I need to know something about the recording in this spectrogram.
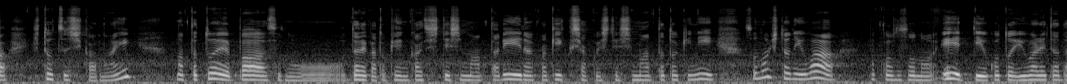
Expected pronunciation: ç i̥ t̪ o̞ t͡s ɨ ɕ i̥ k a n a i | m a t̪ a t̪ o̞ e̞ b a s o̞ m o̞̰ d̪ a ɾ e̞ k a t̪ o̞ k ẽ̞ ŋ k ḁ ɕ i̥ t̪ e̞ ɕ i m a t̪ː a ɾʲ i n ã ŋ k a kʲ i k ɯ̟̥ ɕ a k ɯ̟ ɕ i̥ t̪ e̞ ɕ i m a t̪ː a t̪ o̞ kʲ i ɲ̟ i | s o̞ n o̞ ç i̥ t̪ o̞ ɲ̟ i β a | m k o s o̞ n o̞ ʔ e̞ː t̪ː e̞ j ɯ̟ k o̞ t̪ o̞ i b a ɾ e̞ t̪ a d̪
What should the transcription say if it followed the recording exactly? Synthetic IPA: ç i̥ t̪ o̞ t͡s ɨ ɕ i̥ k a n a i | m a t̪ a t̪ o̞ e̞ b a s o̞ n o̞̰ d̪ a ɾ e̞ k a t̪ o̞ k ẽ̞ ŋ k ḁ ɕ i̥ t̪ e̞ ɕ i m a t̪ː a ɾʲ i n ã ŋ k a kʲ i k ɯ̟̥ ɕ a k ɯ̟ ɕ i̥ t̪ e̞ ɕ i m a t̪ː a t̪ o̞ kʲ i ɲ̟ i | s o̞ n o̞ ç i̥ t̪ o̞ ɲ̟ i β a | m k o s o̞ n o̞ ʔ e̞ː t̪ː e̞ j ɯ̟ k o̞ t̪ o̞ i β a ɾ e̞ t̪ a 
